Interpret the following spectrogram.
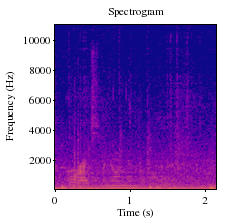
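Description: Near silence: hall room tone with a steady low electrical hum and faint, indistinct voices.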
